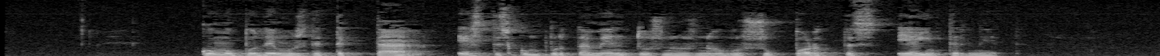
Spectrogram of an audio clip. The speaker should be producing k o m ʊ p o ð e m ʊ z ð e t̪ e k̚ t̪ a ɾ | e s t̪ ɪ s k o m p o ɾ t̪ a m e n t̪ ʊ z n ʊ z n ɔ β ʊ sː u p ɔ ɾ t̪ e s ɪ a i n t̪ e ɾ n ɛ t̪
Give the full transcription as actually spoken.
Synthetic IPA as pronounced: k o m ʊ p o ð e m ʊ z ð e t̪ e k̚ t̪ a ɾ | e s t̪ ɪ s k o m p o ɾ t̪ a m e n t̪ ʊ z n ʊ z n ɔ β ʊ sː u p ɔ ɾ t̪ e s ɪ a i n t̪ e ɾ n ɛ t̪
